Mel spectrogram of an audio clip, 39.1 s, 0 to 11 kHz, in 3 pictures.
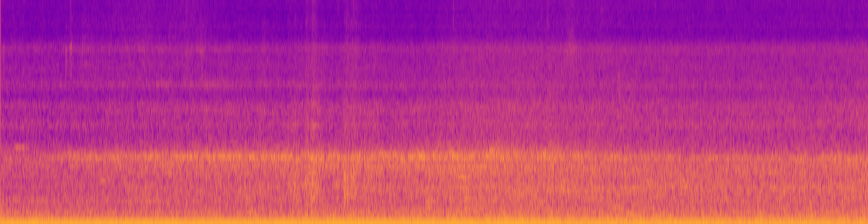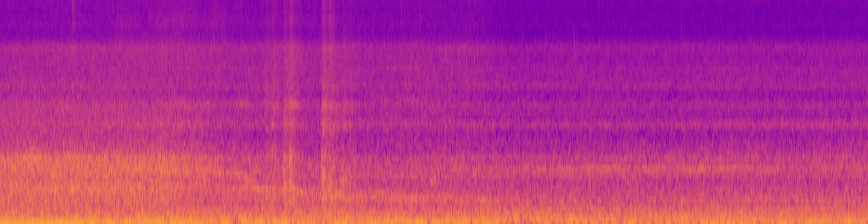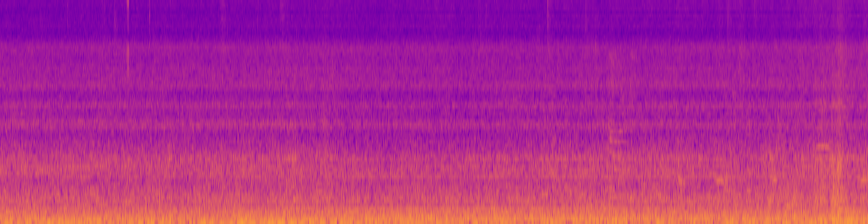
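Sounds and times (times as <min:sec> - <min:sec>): train wheels rumbling on rails: 0:00.0 - 0:39.0.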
